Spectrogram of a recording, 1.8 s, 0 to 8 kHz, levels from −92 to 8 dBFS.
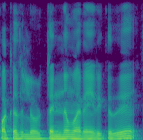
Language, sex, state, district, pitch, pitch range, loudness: Tamil, male, Tamil Nadu, Kanyakumari, 105 Hz, 100-110 Hz, -16 LUFS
